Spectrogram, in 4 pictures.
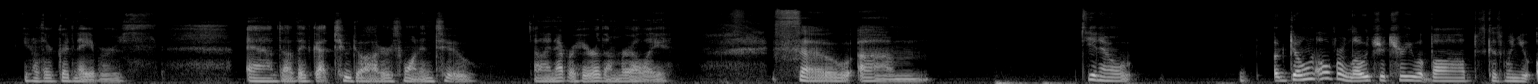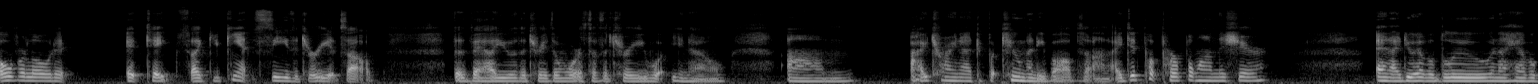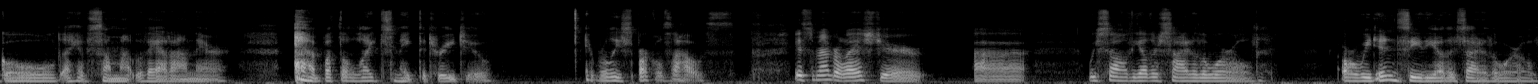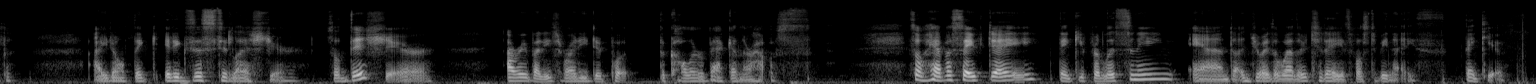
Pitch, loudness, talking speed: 155 Hz, -28 LUFS, 165 wpm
